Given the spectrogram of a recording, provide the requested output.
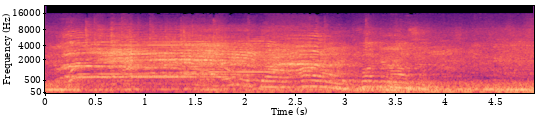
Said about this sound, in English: So to make people know that people are here, can we get a little crowd noise?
